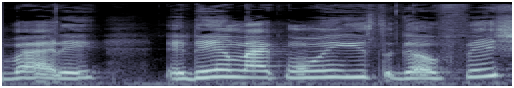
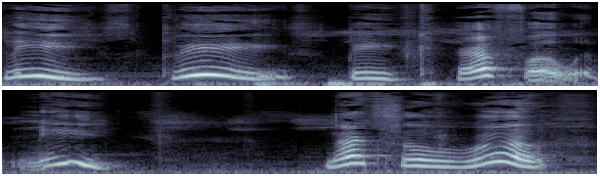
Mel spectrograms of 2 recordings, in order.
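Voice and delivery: slow, begging, pleading doll voice. Voicing a child's doll while the child does its hair: voicing the doll pleading. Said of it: "She said".

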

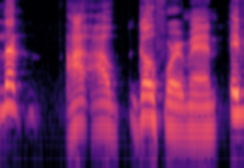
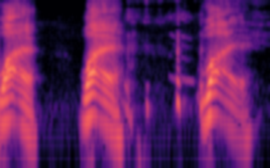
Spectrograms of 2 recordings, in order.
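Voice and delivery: water said with a mock British glottal stop. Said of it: "that's the dirty British speaking".

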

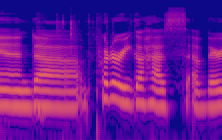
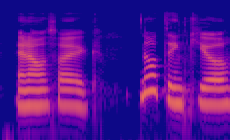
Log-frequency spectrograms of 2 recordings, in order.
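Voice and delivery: plain

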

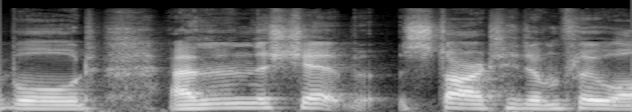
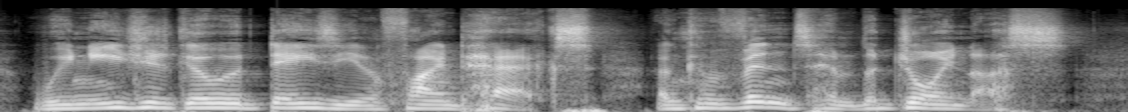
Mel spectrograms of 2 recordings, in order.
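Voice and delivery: usual speaking voice

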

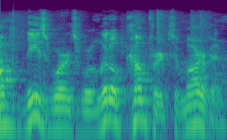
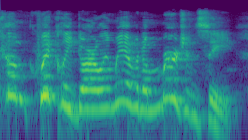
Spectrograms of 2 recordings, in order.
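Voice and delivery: urgent cry, pitched very high; 12 semitones higher than usual. A mother comes hurrying to fetch her son from his bed; crying out urgently. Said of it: "she cried".

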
